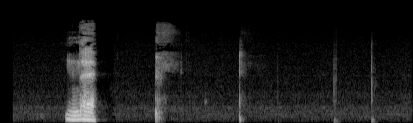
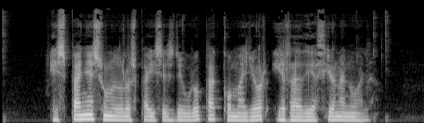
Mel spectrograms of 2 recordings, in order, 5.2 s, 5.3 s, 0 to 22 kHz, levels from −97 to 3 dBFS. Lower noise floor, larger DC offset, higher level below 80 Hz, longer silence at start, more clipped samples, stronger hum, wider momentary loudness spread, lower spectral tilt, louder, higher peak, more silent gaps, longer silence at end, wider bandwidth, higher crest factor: about the same, -69 dBFS vs -68 dBFS; neither; second, -66 dBFS vs -58 dBFS; first, 0.8 s vs 0.65 s; neither; neither; first, 28 LU vs 7 LU; about the same, -6.5 dB/octave vs -6 dB/octave; about the same, -22 LUFS vs -21 LUFS; about the same, -4 dBFS vs -2 dBFS; neither; first, 3.15 s vs 0.7 s; second, 10.5 kHz vs 16 kHz; first, 26 dB vs 18 dB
